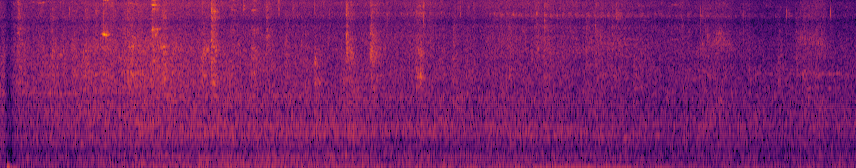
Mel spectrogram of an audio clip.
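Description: Heavy trucks driving past on the highway: steady engine rumble and tyre noise that swells through the middle and fades near the end.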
